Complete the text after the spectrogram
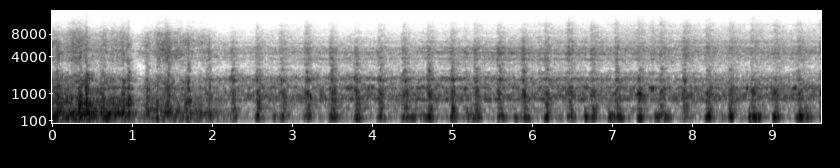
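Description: A steam locomotive chuffs in a steady rhythm in the distance.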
